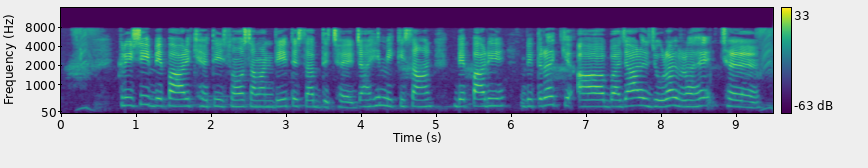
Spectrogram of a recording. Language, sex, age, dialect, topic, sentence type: Maithili, female, 25-30, Bajjika, agriculture, statement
